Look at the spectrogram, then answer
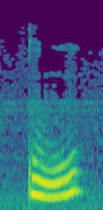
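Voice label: "股", Mandarin Chinese; hsk; chinese-flashcards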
